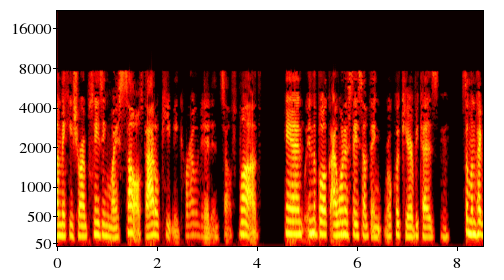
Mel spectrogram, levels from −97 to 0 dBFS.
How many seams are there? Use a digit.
1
